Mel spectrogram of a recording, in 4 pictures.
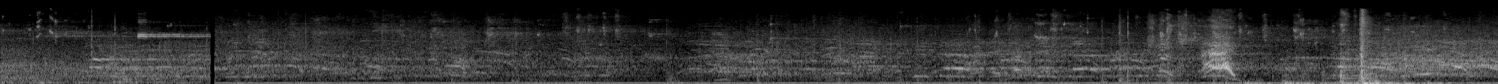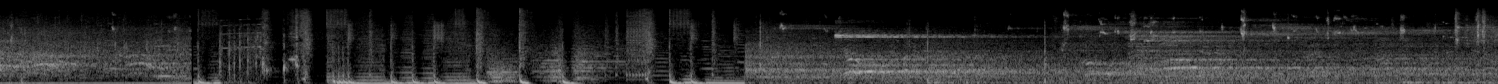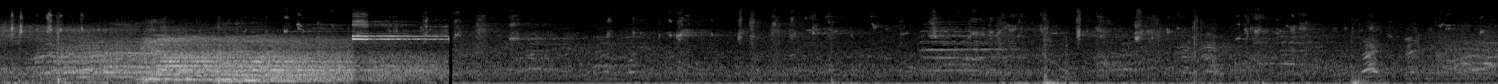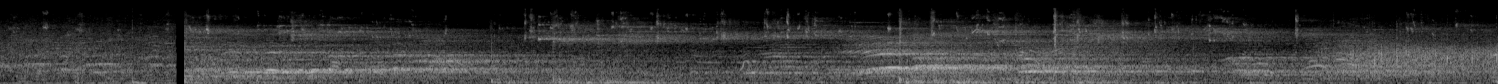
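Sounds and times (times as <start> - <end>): sneaker squeaks: 0.0 - 2.2, 3.8 - 8.1, 9.7 - 14.3, 22.4 - 31.0, 32.2 - 58.3
echoing voices: 30.3 - 34.5.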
